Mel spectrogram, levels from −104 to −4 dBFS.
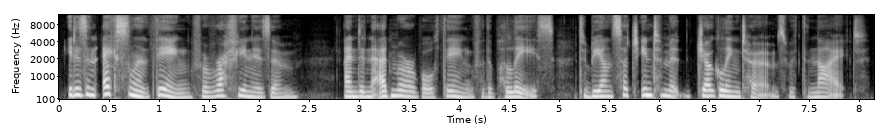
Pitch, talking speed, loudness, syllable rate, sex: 200 Hz, 175 wpm, -19 LUFS, 5.2 syllables/s, female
